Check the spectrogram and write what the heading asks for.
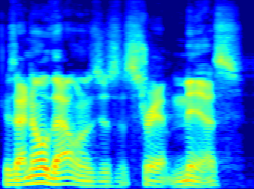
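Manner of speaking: ordinary delivery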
